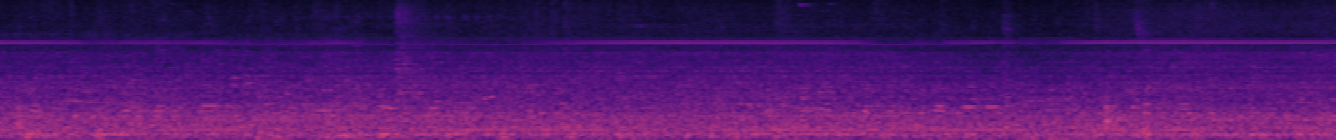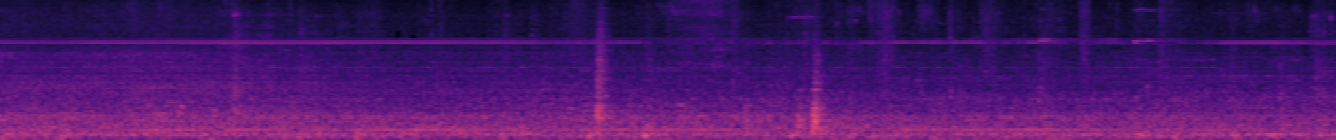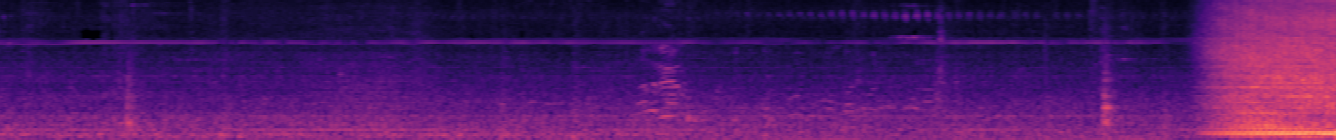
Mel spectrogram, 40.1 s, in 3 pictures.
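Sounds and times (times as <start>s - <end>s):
train coaches rumbling on rails: 0.0s - 40.0s.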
